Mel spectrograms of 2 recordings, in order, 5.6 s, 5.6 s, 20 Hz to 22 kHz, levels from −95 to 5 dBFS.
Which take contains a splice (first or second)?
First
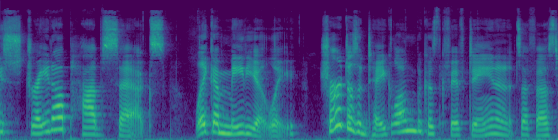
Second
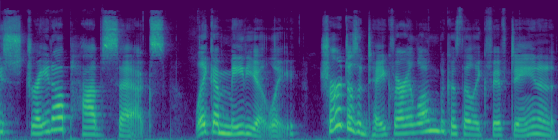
first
